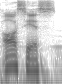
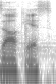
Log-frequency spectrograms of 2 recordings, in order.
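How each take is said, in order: First: The first syllable sounds like 'arse'. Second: The first syllable sounds like 'arc'. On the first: The speaker calls it wrong. "when I used to always pronounce it Arceus" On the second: The speaker calls it right. "But it is Arceus"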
